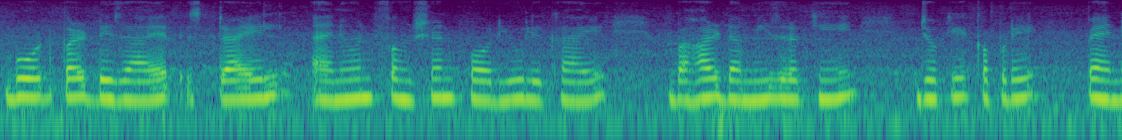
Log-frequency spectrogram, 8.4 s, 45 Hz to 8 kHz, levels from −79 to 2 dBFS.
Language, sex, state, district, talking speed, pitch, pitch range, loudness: Hindi, female, Bihar, Madhepura, 135 wpm, 210 Hz, 200-215 Hz, -16 LUFS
